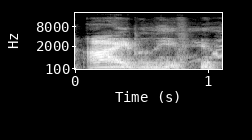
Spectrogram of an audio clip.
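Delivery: low hero voice, put on; Batman. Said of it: "Batman's like".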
